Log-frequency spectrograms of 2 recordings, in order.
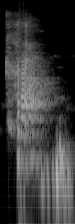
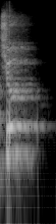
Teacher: if you want to speak like orang Inggris, so like somebody from England, you make the sound like an ah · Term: ah sound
